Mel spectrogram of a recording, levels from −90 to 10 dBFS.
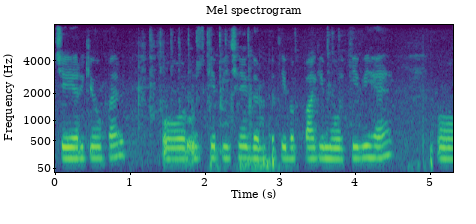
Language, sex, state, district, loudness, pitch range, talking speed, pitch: Hindi, female, Haryana, Charkhi Dadri, -16 LUFS, 185-195 Hz, 145 wpm, 190 Hz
